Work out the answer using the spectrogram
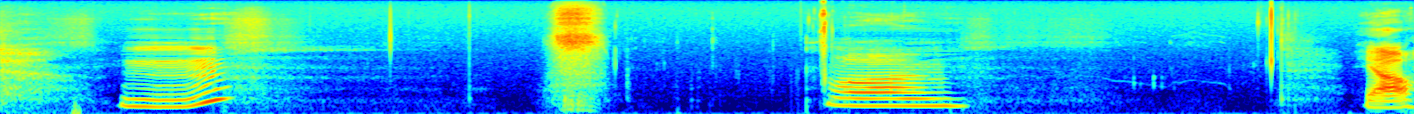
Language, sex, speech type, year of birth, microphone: Norwegian, female, spontaneous, 1984, Sennheiser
